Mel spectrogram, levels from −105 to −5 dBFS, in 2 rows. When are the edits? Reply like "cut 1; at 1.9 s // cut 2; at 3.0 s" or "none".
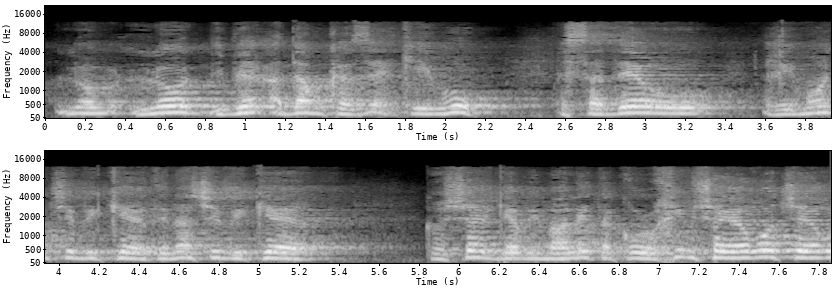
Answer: cut 1; at 2.5 s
